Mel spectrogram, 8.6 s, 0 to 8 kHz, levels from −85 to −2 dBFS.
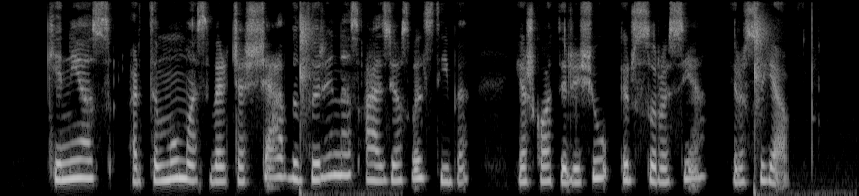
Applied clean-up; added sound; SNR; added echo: none; Finger snapping; 18 dB; none.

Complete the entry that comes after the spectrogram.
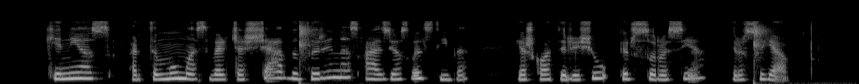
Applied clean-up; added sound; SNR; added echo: classical method log-MMSE.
